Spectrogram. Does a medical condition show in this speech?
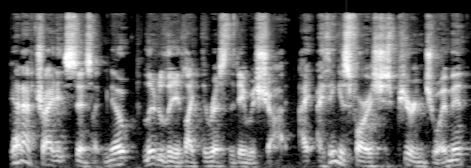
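Yes: cleft lip and palate; congenital cleft lip and palate, many surgeries in childhood; speech classes in childhood.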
